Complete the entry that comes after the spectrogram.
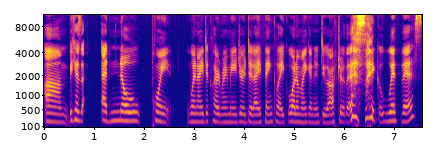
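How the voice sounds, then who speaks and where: Here a woman has a plain, everyday voice at a medium pitch. She keeps a moderate pace and fairly even intonation in a very clean recording with a silent background. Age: 20s. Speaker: business founder. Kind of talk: interview.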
